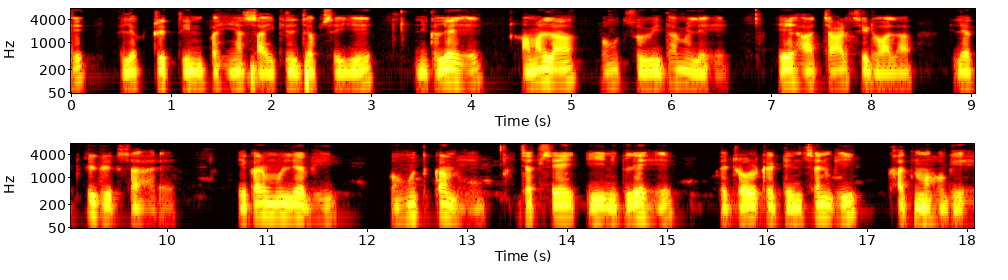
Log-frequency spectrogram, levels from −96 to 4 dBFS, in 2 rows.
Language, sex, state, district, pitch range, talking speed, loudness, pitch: Chhattisgarhi, male, Chhattisgarh, Rajnandgaon, 90-105 Hz, 145 wpm, -20 LUFS, 95 Hz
